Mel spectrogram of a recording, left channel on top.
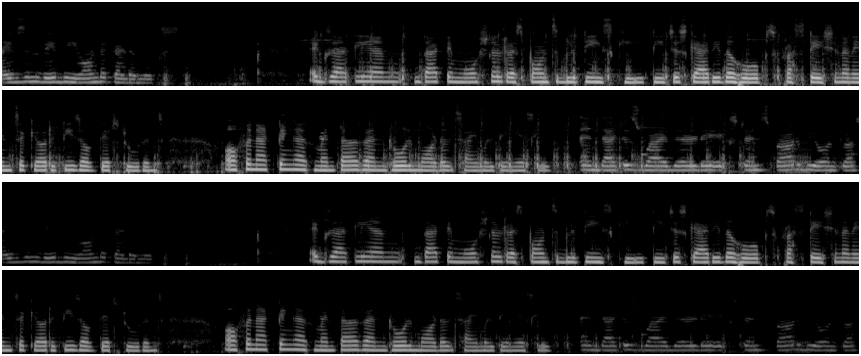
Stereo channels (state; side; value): quieter; right; 5.7 dB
